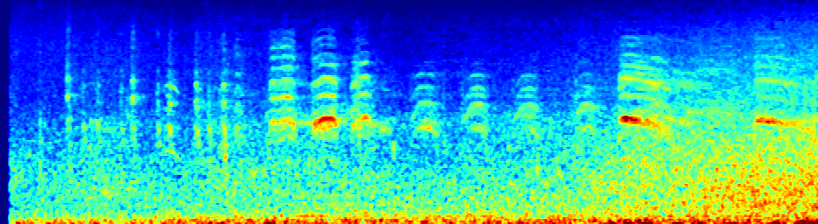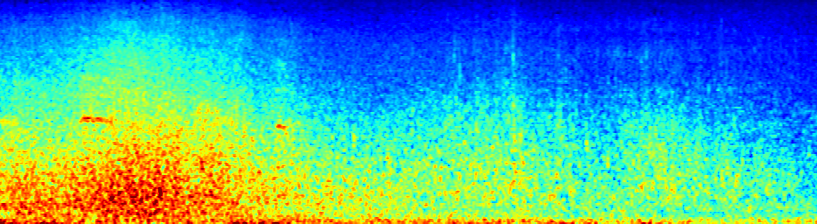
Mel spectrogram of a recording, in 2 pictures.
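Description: Seagulls calling: a run of short repeated calls that thin out to a few longer ones, over a soft wash of sea that swells and fades around the middle.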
